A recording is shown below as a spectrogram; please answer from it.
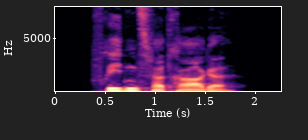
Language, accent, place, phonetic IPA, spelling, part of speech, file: German, Germany, Berlin, [ˈfʁiːdn̩sfɛɐ̯ˌtʁaːɡə], Friedensvertrage, noun, De-Friedensvertrage.ogg
- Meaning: dative of Friedensvertrag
